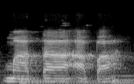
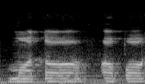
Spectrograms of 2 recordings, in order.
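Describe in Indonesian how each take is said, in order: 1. Kedua kata berakhir dengan vokal a. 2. Kedua kata berakhir dengan vokal o. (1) "ada yang A A" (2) "konstruksinya O O"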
